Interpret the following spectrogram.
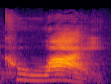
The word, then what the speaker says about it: quiet: It sounds like a k, k. Sounds like the letter K and the letter W, w, k, w, quiet.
